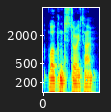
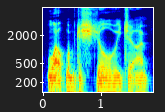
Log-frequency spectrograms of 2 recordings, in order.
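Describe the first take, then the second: First: It is said in the speaker's ordinary voice. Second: It is said in a put-on character voice. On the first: "Why don't I just do it in my normal voice?" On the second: "I quite like that voice"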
